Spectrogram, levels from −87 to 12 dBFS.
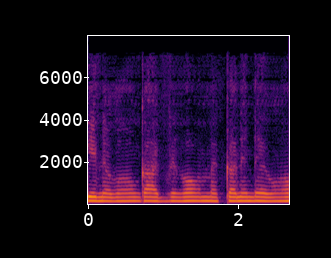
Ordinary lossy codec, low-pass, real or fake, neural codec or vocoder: MP3, 48 kbps; 7.2 kHz; fake; codec, 16 kHz, 1.1 kbps, Voila-Tokenizer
